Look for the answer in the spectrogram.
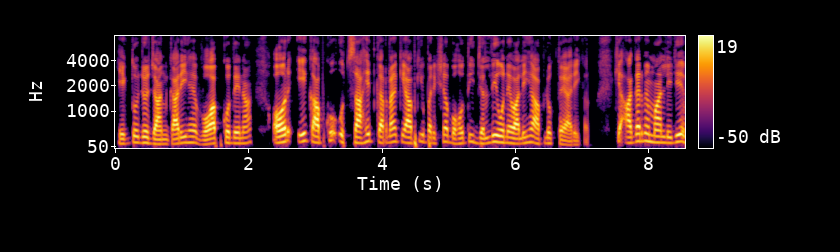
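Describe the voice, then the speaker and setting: Higher-voiced man explaining informally. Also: no echo. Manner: repetitive, with frequent check-in tags. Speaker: exam-news video host.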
